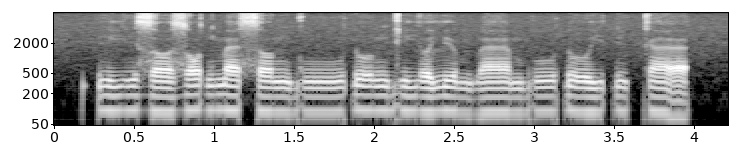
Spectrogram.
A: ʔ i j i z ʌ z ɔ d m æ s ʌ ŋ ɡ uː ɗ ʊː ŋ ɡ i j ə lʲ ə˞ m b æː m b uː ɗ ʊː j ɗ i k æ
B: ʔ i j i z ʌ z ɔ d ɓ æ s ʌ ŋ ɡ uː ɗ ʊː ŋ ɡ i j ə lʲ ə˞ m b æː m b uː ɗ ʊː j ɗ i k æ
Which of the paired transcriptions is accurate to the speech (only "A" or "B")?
A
